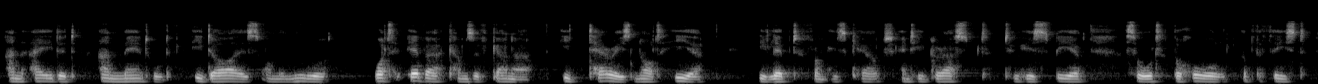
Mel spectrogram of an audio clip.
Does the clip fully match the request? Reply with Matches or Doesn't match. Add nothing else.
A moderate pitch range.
Doesn't match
